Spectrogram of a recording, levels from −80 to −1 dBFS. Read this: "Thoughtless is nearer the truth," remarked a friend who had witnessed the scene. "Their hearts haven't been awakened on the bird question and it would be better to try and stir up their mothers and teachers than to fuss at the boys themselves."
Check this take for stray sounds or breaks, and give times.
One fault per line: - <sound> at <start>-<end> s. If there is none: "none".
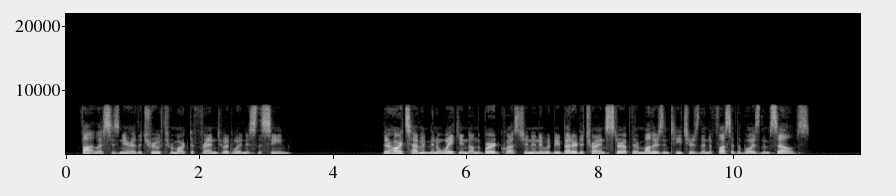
none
